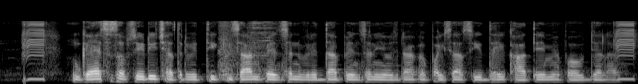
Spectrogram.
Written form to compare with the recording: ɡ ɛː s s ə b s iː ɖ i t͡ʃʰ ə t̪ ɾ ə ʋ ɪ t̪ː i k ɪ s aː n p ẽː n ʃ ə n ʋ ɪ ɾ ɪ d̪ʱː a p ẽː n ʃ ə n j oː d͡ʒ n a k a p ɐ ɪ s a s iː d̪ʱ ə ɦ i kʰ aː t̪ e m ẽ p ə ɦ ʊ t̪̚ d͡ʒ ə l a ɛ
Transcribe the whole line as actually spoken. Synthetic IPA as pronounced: ɡ ɛː s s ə b s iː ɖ i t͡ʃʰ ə t̪ ɾ ə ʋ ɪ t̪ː i k ɪ s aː n p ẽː n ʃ ə n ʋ ɪ ɾ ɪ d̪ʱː a p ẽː n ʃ ə n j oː d͡ʒ n a k a p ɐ ɪ s a s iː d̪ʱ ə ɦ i kʰ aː t̪ e m ẽ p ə ɦ ʊ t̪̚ d͡ʒ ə l a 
